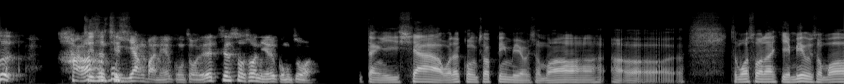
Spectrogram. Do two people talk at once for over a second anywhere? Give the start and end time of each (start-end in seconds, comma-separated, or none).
none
